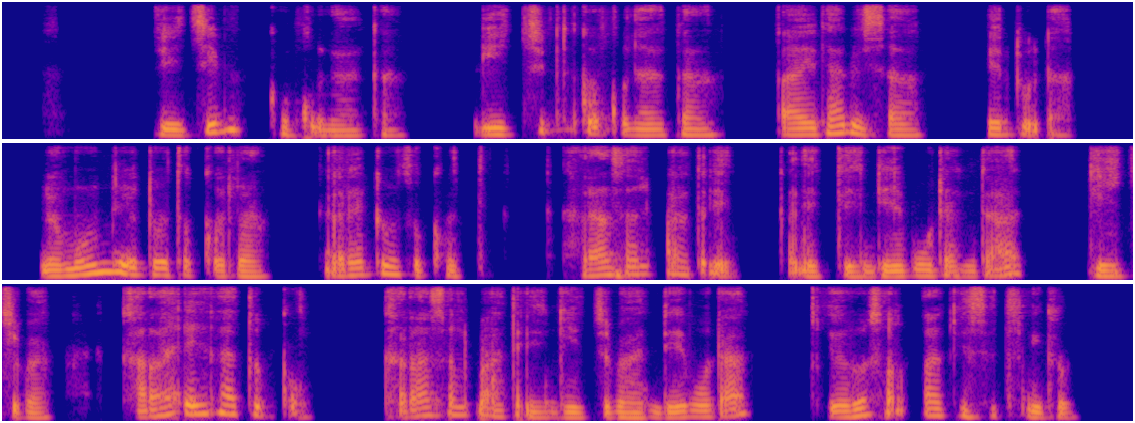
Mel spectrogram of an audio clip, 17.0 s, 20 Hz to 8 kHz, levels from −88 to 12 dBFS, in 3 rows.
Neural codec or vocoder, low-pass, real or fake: codec, 44.1 kHz, 2.6 kbps, DAC; 7.2 kHz; fake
